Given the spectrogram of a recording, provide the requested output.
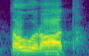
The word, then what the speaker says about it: تورات: آیات ہے اس میں لفظ ہے تورات، صحیح، تو را پر زبر ہے، تو یہ عربی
